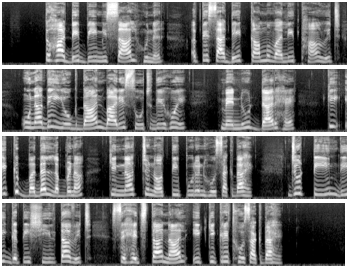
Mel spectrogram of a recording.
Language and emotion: Punjabi, fearful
